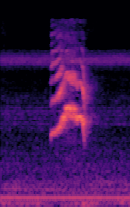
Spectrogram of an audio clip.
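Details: Pet cockatiel outside in the morning, the companion to a rescued female cockatiel, giving a single short whistle that rises quickly then dips at the end, over a steady low hum.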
